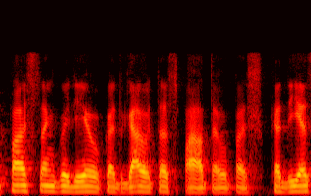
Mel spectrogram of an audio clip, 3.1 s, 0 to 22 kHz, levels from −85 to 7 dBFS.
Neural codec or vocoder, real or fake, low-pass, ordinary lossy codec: none; real; 7.2 kHz; MP3, 48 kbps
